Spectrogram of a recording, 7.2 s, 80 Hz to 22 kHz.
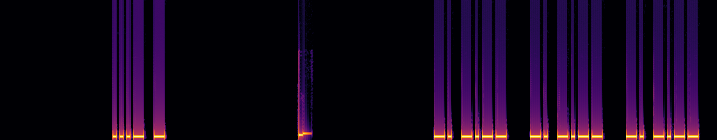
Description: Morse code, heard as a keyed tone, about 34 wpm, 700 Hz. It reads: VT NY NY NY
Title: US States Repeated 3x 35wpm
